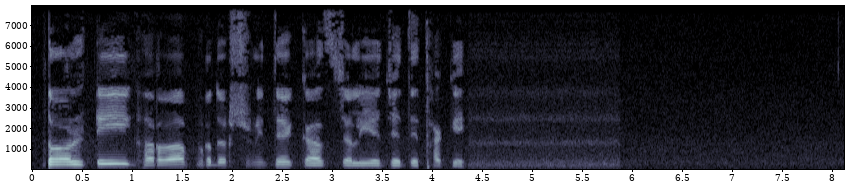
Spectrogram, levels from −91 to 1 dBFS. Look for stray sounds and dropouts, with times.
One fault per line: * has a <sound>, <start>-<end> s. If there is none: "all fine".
all fine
